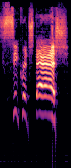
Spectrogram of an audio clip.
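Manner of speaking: slow, high, loud delighted call; excited. Real, not acted. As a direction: savour the discovery out loud. Finds a hidden stash.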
